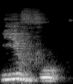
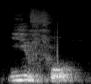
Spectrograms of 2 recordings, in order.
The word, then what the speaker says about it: Ivo: Então, na maior parte das variedades sociolinguísticas no Brasil, as pessoas dizem Ivo. Em algumas variedades, por exemplo, a variedade gaúcha, elas dizem Ivo.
